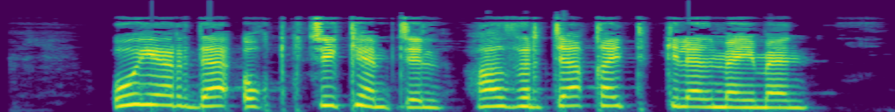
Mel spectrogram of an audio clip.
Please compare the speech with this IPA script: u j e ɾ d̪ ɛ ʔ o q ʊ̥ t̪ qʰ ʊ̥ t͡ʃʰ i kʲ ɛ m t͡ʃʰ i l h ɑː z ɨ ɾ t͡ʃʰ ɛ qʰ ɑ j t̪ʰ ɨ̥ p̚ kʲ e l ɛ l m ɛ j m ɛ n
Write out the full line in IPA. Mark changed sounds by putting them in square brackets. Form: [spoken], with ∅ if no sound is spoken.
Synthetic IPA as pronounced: u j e ɾ d̪ ɛ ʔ o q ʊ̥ t̪ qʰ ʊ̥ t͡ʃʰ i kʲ ɛ m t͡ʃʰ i l h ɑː z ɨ ɾ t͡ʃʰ ɛ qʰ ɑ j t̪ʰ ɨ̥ p̚ kʲ e l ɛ l m ɛ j m ɛ n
